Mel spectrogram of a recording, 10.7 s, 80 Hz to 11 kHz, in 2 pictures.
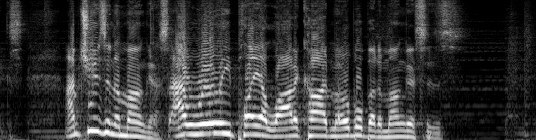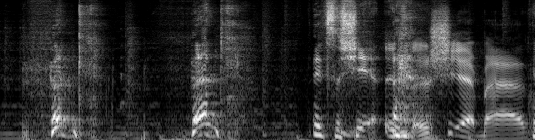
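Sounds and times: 
speech: 0:00.1 - 0:04.6, 0:08.5 - 0:10.6
sneezing: 0:05.8 - 0:06.3, 0:07.3 - 0:07.7.

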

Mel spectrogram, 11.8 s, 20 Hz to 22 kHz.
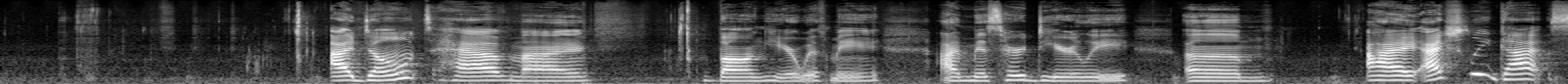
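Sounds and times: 
sipping and chewing boba tea: 0:00.3 - 0:02.5, 0:04.8 - 0:05.3
slurping: 0:00.4 - 0:02.4
speech: 0:02.5 - 0:04.6, 0:05.3 - 0:09.6, 0:10.2 - 0:11.7.

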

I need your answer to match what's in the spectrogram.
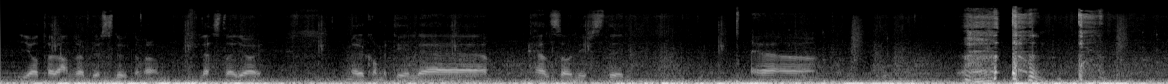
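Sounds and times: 
low rumble: 0:00.0 - 0:11.6
speech: 0:00.2 - 0:06.8, 0:07.5 - 0:08.4
harsh throaty coughing: 0:09.6 - 0:11.1.

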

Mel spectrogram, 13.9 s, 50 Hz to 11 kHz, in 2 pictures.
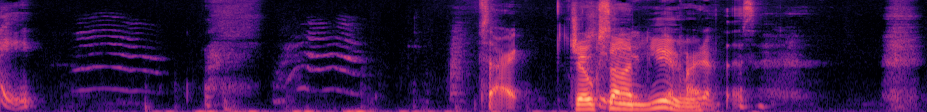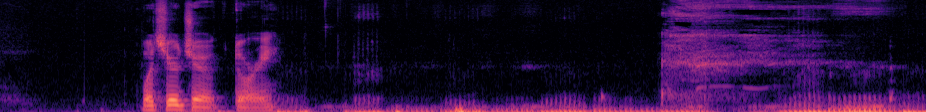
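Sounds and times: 
cat meowing loudly: 0:00.6 - 0:01.3, 0:02.1 - 0:02.8
speech: 0:03.6 - 0:05.8, 0:08.0 - 0:09.1
low rumble: 0:08.4 - 0:13.8
cat purring loudly into microphone: 0:08.5 - 0:13.8.

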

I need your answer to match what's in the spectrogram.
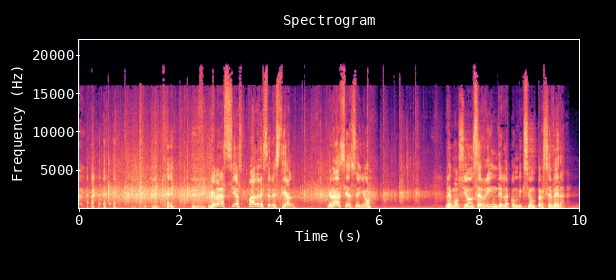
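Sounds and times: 
laughter: 0:00.0 - 0:02.9
audience applauding in praise of Christ: 0:00.0 - 0:07.5
speech: 0:02.6 - 0:06.0, 0:07.3 - 0:09.9.

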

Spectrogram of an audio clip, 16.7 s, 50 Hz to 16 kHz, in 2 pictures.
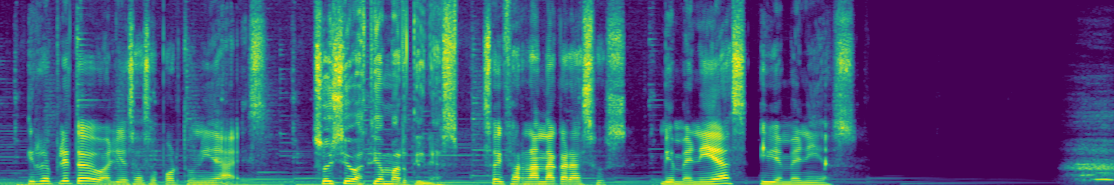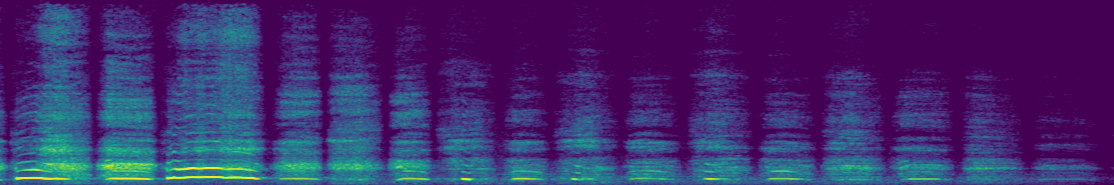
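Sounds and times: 
speech: 0:00.2 - 0:06.5
woman in labor gasping and panting: 0:08.0 - 0:16.6.

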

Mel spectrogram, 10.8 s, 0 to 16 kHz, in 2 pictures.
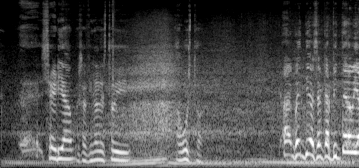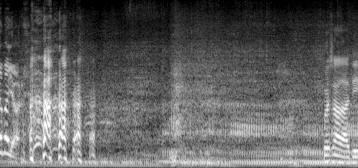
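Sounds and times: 
motorcycle engines rumbling: 0:00.0 - 0:10.7
speech: 0:00.6 - 0:03.2, 0:04.2 - 0:07.0, 0:10.2 - 0:10.7
loud laughter-like voices: 0:05.7 - 0:06.9.

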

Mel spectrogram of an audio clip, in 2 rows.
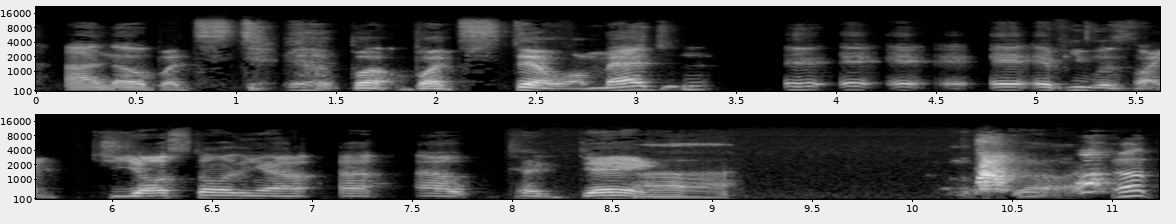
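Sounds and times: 
speech: 0:00.2 - 0:09.2, 0:10.2 - 0:11.2
pet dog barking with a rough yelp: 0:10.2 - 0:11.1.

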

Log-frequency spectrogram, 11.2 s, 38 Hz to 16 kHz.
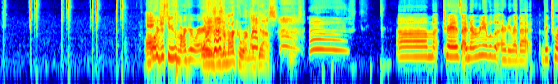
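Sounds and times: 
pen clicking as a dog-training marker: 0:00.0 - 0:02.6
speech: 0:02.9 - 0:06.1, 0:08.5 - 0:11.1
laughter: 0:04.0 - 0:06.0.

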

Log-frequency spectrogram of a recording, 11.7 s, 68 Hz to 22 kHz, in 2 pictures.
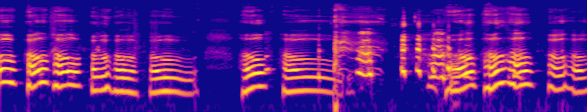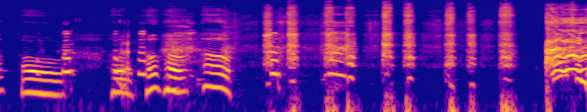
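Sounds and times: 
speech: 0:00.0 - 0:03.8, 0:04.4 - 0:06.0, 0:07.0 - 0:08.3
laughter: 0:02.5 - 0:08.3
person imitating panting with breathy huffs: 0:06.3 - 0:11.7.

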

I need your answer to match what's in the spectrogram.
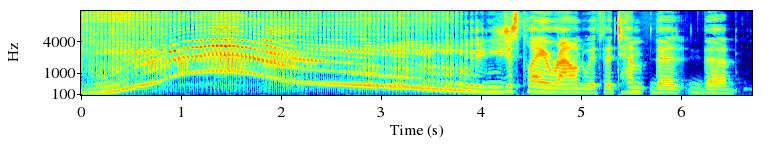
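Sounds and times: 
vocal siren warm-up exercise sliding pitch up and down: 0:00.0 - 0:04.1
speech: 0:04.3 - 0:06.6.

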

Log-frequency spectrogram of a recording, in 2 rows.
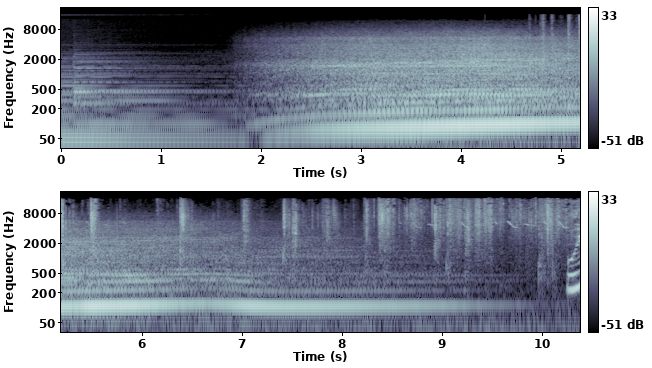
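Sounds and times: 
bus engine rumbling as it pulls away from a stop: 0:01.8 - 0:10.3
birds chirping: 0:04.4 - 0:10.3.

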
